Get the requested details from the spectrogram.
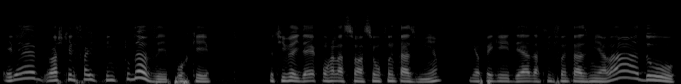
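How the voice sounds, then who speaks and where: Dude talking fast on a podcast, highish voice, chatty storytelling. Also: male voice. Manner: storytelling, lively recollection. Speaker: podcast co-host. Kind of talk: casual podcast chat.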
